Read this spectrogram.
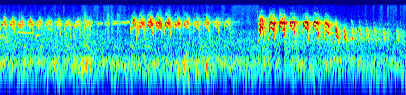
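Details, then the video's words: Common blackbird (Turdus merula) giving an alarm trill: high, rapid chattering alarm notes, about eight a second, in short bursts rising to a louder, sharper rattle near the end. "אזהרה טריל שחרור"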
